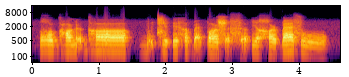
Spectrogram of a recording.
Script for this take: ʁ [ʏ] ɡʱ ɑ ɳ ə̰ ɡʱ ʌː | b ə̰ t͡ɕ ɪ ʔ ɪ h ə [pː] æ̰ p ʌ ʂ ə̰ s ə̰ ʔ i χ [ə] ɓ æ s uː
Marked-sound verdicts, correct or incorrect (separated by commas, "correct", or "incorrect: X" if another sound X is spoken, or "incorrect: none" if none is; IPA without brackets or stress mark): incorrect: u, incorrect: ɓ, incorrect: ə˞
